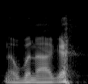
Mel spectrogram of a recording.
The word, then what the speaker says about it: Nobunaga: And I'm like, no, it's Nobunga. And I go back and look and I'm like, holy shit, it's Nobunaga. So probably about a year and a half ago, I realized that I've been saying that wrong for my entire life.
